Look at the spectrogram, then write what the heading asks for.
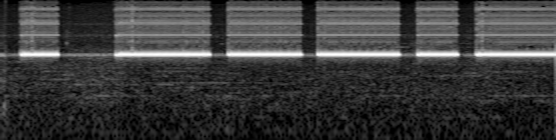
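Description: A house cricket gives steady, high, ringing trills in bursts of about a second with brief pauses.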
